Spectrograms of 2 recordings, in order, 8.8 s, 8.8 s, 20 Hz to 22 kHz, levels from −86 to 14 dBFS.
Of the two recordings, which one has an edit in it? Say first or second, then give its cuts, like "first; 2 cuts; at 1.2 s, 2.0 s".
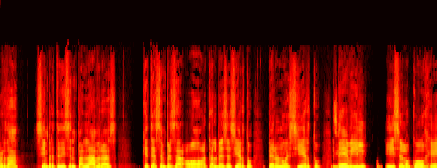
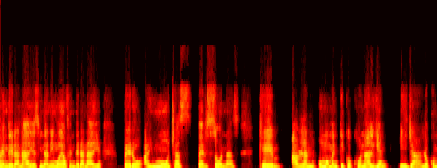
first; 1 cut; at 6.6 s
